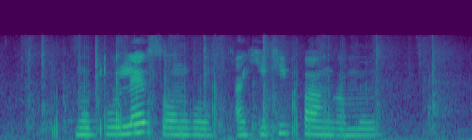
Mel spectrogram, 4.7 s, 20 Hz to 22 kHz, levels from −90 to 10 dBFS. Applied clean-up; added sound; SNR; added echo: none; Walk, footsteps; 13 dB; none.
